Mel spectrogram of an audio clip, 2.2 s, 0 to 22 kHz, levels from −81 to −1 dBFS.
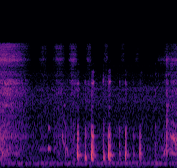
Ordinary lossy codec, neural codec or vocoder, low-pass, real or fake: none; none; none; real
